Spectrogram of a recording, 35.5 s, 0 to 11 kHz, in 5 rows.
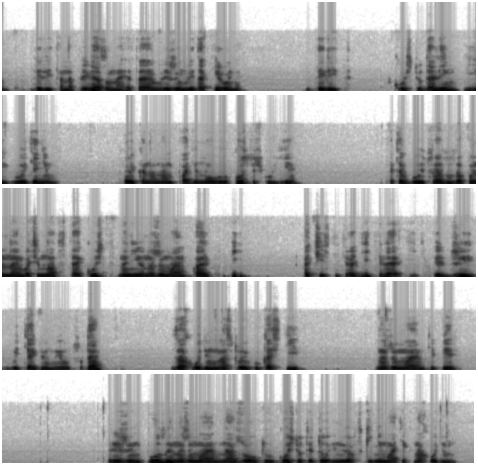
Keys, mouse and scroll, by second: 0.2 Delete, 2.3 click, 4.8 Delete, 7.1 click, 8.0 middle click, 9.0 KP_3, 11.3 e, 15.8 click, 17.5 alt+p, 20.7 g, 24.6 click, 27.1 click, 35.2 click.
